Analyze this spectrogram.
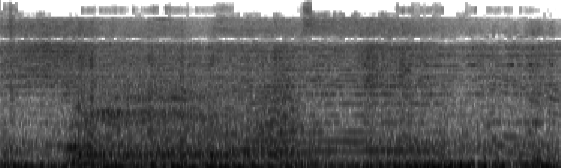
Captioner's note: king kong - roars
